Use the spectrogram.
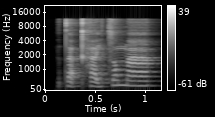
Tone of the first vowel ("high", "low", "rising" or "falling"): low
